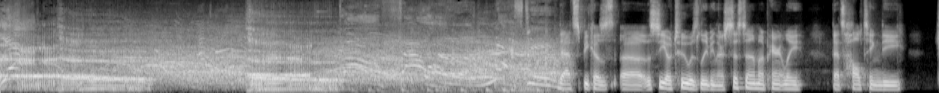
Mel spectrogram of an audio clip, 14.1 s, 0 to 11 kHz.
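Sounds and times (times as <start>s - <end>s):
loud drawn-out belching: 0.0s - 2.2s, 3.7s - 5.1s
grunting voices: 0.0s - 2.3s, 3.6s - 8.6s
speech: 8.6s - 14.0s.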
